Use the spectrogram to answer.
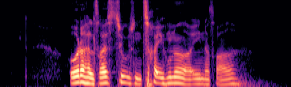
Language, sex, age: Danish, male, 22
